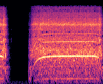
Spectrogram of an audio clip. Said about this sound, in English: That sounds like a drill, like an impact drill.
